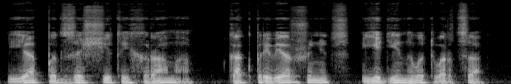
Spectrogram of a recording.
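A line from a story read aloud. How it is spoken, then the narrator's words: Quiet reminder. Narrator (Russian): тихо напомнил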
